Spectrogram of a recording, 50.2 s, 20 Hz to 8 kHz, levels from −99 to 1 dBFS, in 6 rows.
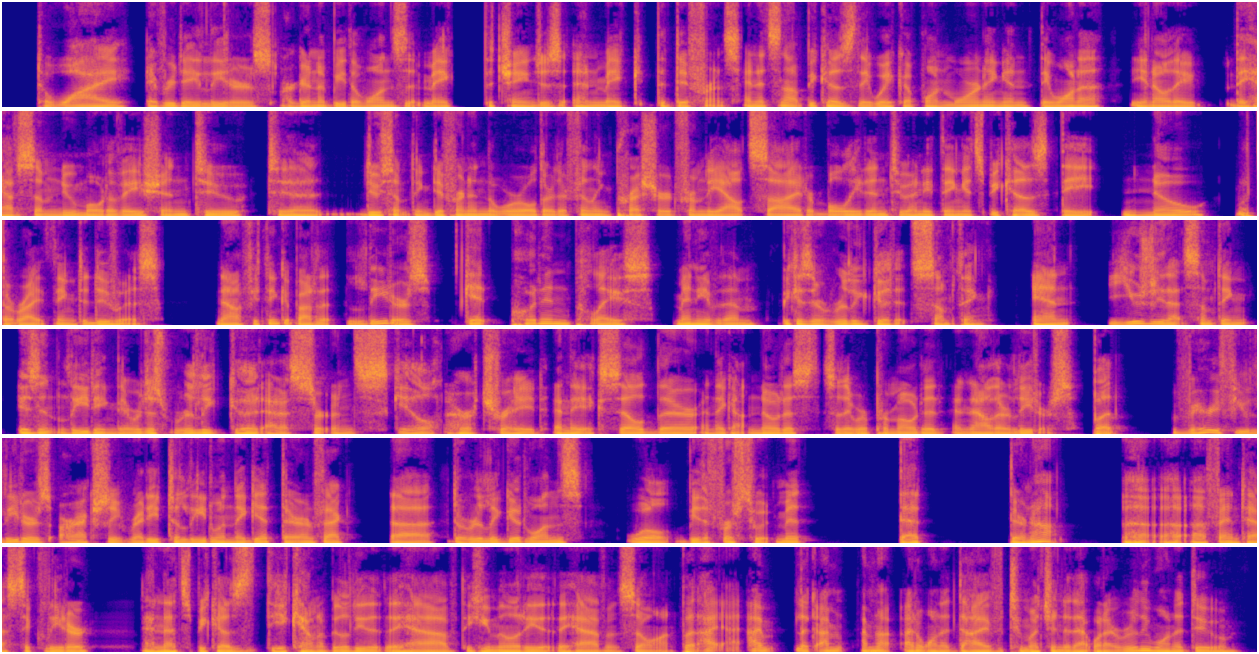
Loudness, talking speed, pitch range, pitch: -20 LUFS, 235 wpm, 100-115 Hz, 105 Hz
